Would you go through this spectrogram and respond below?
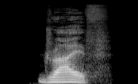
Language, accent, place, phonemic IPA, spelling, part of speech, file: German, Germany, Berlin, /dʁaɪf/, Drive, noun, De-Drive.ogg
- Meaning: 1. drive (self-motivation) 2. vitality, momentum 3. drive (stroke made with a driver) 4. drive (ball struck in a flat trajectory)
